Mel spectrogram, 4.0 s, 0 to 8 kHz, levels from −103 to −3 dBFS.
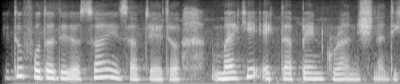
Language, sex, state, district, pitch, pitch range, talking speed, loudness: Nagamese, female, Nagaland, Dimapur, 205 Hz, 185-240 Hz, 210 wpm, -15 LUFS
